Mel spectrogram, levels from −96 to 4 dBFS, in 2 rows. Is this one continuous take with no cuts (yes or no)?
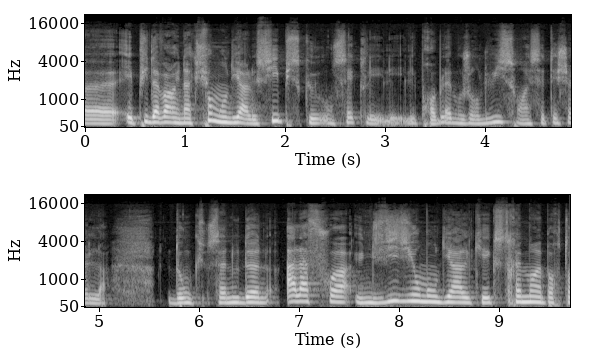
no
